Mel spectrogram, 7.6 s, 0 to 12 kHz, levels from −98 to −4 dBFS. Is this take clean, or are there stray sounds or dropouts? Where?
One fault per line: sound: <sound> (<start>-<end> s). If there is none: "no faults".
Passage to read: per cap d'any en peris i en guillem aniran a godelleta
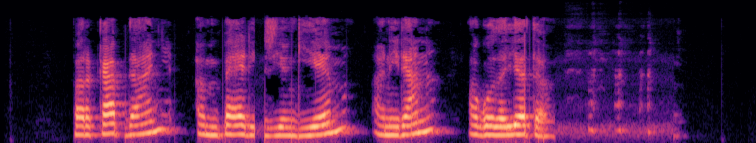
sound: dropout (2.5-2.6 s)
sound: laugh (5.6-6.6 s)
